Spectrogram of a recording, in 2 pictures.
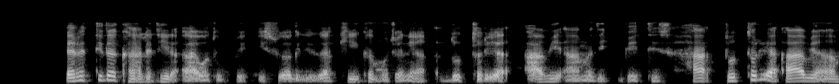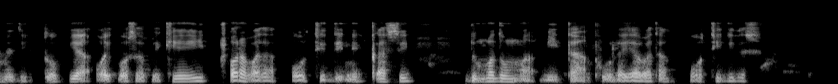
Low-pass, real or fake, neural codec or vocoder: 7.2 kHz; fake; vocoder, 22.05 kHz, 80 mel bands, HiFi-GAN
